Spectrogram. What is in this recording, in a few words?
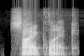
"cyclic", American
